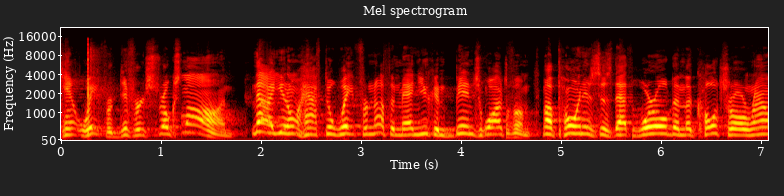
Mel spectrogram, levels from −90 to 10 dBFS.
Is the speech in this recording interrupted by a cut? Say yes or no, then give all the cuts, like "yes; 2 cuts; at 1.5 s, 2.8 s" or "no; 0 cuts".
yes; 6 cuts; at 1.2 s, 1.8 s, 4.5 s, 4.8 s, 5.4 s, 5.7 s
